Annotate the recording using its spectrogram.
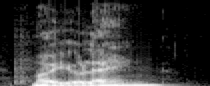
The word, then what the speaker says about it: Marjolein: Heeft ook de klemtoon op de laatste lettergreep. Gaat het naar boven. Marjolein. Niet zoals uh, ja, maar goed, in ieder geval, dit, en het, het, huppelt en het is, het is, het is leuk.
